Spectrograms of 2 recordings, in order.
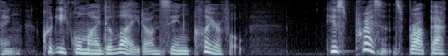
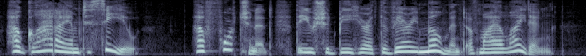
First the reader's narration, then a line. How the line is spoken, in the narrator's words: exclaimed he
